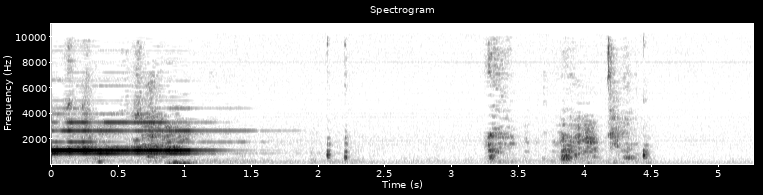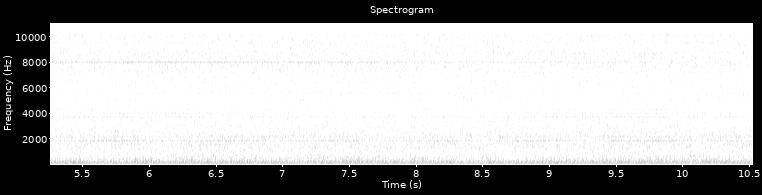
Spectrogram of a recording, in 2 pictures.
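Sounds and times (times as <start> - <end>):
loud electric voting bell ringing in a parliament: 0.0 - 1.7.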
